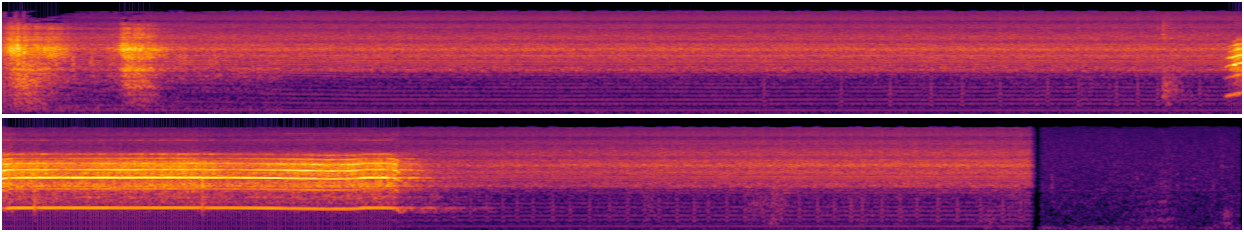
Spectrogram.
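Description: A steam locomotive hisses steadily at rest.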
